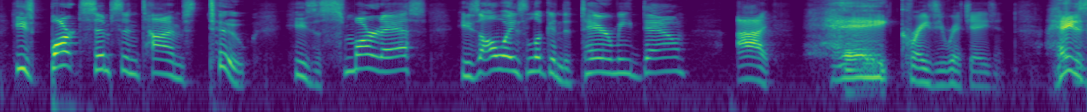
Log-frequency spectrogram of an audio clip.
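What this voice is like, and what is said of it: Angry voice with Southern accent. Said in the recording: “he's starting to slip into that southern accent that he only gets when he gets angry”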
